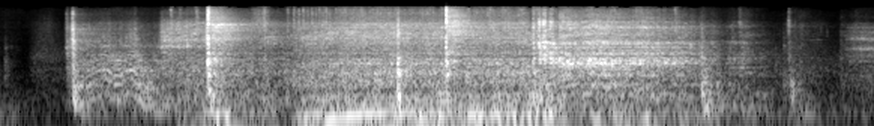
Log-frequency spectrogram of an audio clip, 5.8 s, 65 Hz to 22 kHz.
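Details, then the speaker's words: Vintage International Harvester truck, unrun for 21 years, running on starting fluid: stumbles with uneven surges and pops instead of settling; rough running, one suspects too much timing, the other thinks it flooded. "go doesn't it sound like too much timing no I think it just kind of flooded"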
